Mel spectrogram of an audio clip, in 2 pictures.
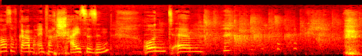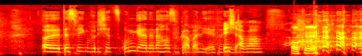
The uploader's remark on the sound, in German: Wir sammeln dazu im Vorfeld der re:publica Elternfragen und wählen die vier häufigsten aus und beantworten sie auf der Bühne. Im Anschluss bitten wir das Publikum um weitere Fragen und bieten einen Platz auf unserer Bühne.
